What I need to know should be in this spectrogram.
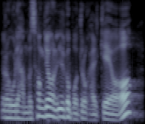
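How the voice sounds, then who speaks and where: A man preaching a sermon as pastor, reading scripture slowly and moving between hushed and loud passionate appeals. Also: mid-range voice, expressive. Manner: reads scripture slowly and emphatically.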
